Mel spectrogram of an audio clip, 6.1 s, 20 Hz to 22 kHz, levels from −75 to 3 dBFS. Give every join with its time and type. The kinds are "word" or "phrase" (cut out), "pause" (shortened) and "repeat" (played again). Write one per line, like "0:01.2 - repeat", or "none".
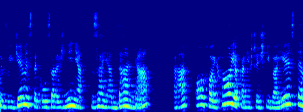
0:03.8 - pause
